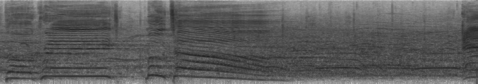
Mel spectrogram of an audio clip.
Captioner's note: crowd boos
